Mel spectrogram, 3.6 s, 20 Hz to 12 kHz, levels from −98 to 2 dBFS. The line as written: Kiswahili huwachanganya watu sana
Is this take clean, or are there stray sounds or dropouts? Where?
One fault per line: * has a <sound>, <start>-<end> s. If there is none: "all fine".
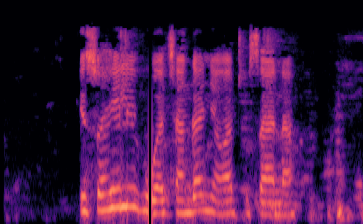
* has a dropout, 1.5-1.5 s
